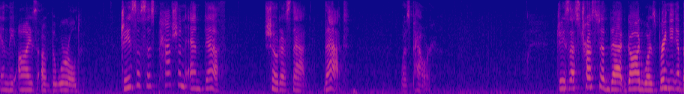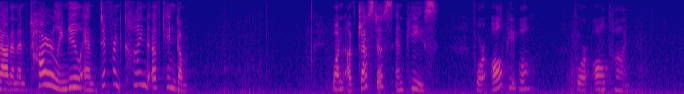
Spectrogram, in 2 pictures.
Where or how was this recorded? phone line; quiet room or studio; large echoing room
large echoing room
